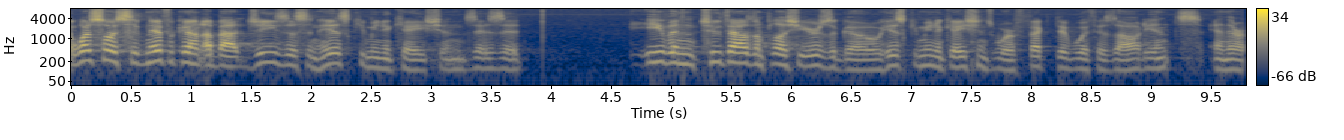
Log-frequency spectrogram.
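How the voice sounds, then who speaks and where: With a West Texas accent, a man talks in a fairly high pitch with lively intonation. His loudness swings widely. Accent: West Texas twang. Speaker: church teacher. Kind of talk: sermon. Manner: conversational.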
